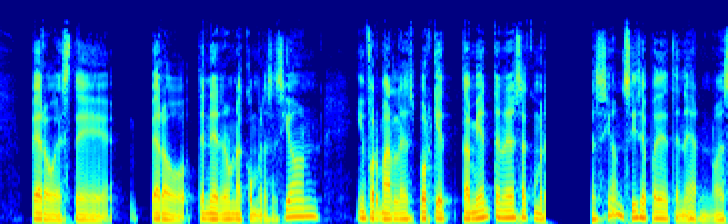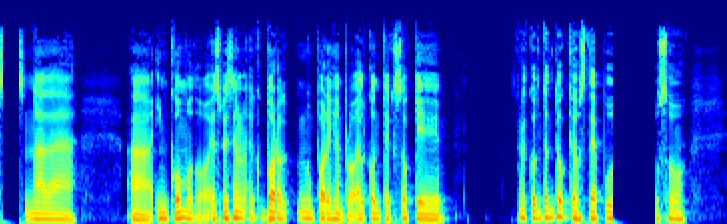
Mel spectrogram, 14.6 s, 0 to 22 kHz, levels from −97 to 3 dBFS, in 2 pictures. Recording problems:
audio cutting out; at 5.5 s, at 7.5 s and at 13 s

